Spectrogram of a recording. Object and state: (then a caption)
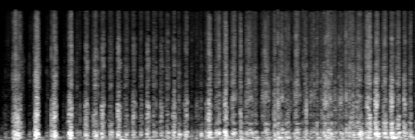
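Painted foam microphone windscreen being scratched. A foam brush is scratched across the top of an orange foam microphone windscreen coated with dried paint. Heavy, low, muffled scraping strokes start as separate swipes, then speed up into a dense, continuous run of rapid scratching.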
